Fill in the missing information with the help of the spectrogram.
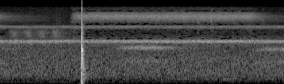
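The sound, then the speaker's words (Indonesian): A single sharp, loud clap cuts through a steady background of chirping crickets and insects, then the night ambience continues alone. “Tiba-tiba terdengar suara tepukan yang keras.”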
